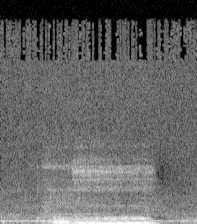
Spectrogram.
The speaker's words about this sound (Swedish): Om ni undrar varför det är någon som snarkar så är det min hund som låter.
